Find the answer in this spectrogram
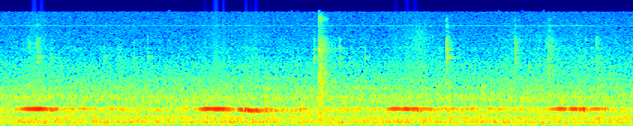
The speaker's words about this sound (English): This whale was off of Canada, and this was recorded off of Bermuda. So that gets you a sense of the depth of the voice, because if I tried to play this to you in real time, you wouldn't hear it.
